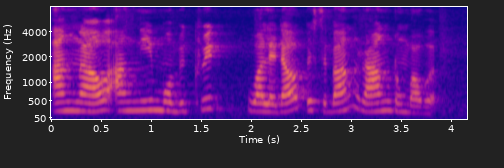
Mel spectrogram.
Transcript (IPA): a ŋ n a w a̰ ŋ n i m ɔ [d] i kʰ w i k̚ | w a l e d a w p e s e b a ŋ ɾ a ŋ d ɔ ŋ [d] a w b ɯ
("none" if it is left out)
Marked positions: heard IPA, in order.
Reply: b, b

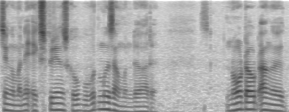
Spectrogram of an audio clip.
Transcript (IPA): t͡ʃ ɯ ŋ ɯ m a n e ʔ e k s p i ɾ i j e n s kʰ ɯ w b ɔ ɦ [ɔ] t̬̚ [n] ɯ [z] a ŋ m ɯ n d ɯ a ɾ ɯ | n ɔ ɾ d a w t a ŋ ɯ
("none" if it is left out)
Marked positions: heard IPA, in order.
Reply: u, m, z

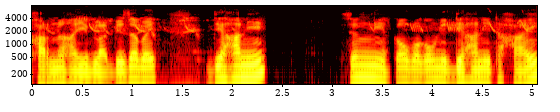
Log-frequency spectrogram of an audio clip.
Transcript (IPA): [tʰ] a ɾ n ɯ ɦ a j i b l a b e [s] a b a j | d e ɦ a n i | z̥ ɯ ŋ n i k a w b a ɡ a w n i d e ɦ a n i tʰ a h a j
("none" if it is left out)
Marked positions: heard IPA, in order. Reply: kʰ, z

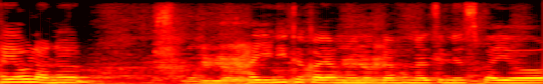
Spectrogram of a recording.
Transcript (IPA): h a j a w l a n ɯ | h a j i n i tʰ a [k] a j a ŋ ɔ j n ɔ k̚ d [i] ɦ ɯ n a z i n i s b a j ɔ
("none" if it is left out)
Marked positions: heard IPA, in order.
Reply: k, a

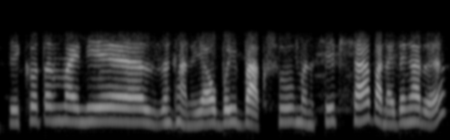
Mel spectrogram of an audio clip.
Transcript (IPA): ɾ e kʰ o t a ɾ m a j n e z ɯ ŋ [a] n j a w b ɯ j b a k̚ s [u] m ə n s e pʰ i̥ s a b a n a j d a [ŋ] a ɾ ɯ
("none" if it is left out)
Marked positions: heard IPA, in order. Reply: a, u, ŋ

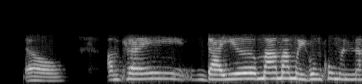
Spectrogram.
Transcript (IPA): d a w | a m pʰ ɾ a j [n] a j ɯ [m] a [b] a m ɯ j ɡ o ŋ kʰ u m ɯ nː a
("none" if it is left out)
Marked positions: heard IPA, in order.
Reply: d, m, m

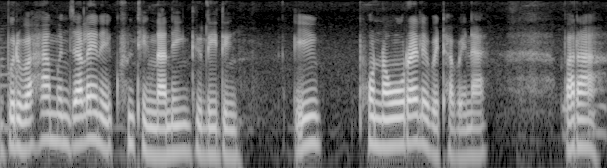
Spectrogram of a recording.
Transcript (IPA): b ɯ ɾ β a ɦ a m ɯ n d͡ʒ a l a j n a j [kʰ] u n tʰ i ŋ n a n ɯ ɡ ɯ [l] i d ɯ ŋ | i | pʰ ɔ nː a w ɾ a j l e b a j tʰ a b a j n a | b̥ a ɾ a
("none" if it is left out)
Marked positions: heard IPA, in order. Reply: kʰ, l

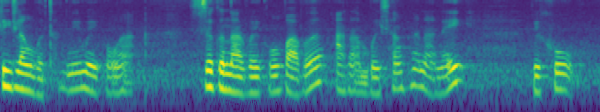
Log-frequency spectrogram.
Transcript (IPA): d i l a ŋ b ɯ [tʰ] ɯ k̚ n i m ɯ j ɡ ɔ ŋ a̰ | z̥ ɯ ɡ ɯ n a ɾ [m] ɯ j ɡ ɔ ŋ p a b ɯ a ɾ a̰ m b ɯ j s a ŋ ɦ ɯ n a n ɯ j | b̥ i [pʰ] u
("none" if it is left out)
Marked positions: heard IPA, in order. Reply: tʰ, b, kʰ

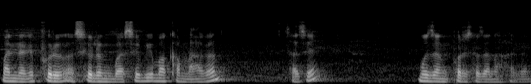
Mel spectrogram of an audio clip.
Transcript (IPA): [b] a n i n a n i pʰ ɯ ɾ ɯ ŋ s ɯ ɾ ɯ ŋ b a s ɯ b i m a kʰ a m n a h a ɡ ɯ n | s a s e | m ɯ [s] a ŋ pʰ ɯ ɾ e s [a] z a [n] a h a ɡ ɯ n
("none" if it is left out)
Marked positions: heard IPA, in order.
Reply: m, z, a, n

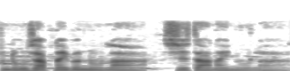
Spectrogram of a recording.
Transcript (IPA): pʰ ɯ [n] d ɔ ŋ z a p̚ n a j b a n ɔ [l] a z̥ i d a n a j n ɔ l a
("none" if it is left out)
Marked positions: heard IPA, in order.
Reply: n, l

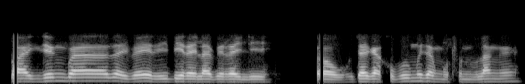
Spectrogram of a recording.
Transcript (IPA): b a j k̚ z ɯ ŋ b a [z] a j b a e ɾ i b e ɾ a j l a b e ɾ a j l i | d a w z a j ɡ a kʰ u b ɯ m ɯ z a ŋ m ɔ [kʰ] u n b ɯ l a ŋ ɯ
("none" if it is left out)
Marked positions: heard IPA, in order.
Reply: z, tʰ

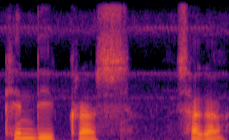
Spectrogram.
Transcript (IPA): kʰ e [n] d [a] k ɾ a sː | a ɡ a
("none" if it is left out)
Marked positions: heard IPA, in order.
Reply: n, i

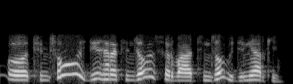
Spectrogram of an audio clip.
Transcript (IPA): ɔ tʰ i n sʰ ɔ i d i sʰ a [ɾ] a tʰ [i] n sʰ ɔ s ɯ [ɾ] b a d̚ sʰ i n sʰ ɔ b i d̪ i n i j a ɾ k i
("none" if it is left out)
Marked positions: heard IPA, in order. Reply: ɾ, i, ɾ

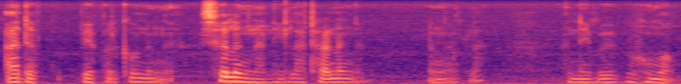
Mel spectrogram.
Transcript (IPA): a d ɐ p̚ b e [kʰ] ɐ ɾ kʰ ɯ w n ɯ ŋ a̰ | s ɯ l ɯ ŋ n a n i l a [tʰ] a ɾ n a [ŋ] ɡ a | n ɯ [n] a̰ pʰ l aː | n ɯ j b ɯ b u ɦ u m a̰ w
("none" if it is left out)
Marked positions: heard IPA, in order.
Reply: pʰ, tʰ, ŋ, ŋ

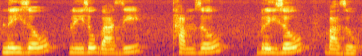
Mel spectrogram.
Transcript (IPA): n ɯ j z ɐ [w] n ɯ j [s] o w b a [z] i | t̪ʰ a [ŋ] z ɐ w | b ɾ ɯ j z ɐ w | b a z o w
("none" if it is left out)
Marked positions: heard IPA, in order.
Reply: w, z, z, m

